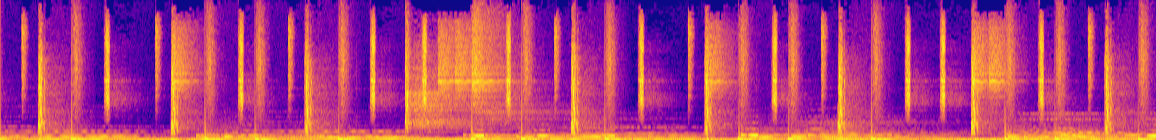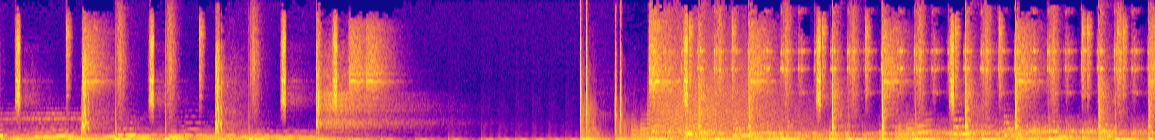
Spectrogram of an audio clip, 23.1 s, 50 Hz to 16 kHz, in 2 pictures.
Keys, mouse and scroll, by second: 9.3 scroll up 1, 10.6 click, 12.4 click, 15.4 scroll down 1, 16.0 click, 18.4 g, 19.4 click, 22.9 scroll up 1.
